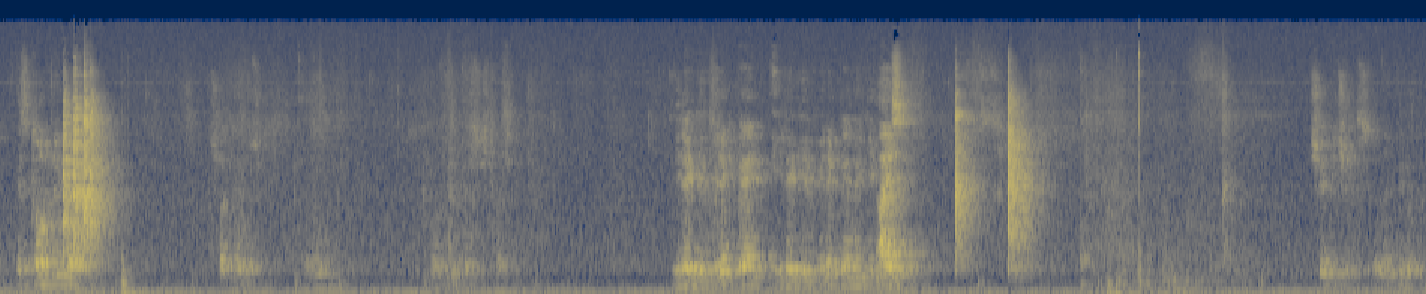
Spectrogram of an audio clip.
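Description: An older man speaks calmly, lecturing at a steady pace.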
